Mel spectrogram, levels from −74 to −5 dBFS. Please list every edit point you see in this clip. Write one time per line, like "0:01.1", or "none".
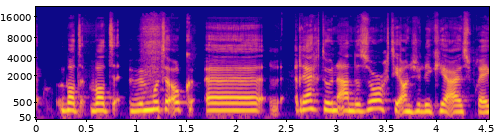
none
